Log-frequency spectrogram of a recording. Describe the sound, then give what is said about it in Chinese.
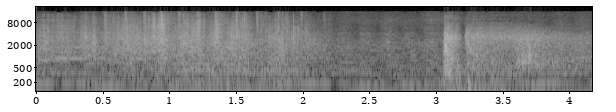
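Bomb explosions from a war film playing on a TV, heard as a continuous low, rumbling roar of blasts with a sharper, louder burst in the later part. “电视播着播着，就播到了战争影片。当影片中播到军人被炸弹炸得血肉横飞的时候，”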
